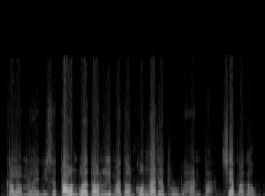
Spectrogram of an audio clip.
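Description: A middle-aged Indonesian man preaching a sermon, swinging from loud emphatic bursts to low, confiding asides. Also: sing-song, very fast, gravelly, dry recording. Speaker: pastor.

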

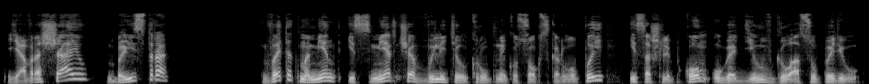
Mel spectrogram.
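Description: A man narrating a humorous fantasy audiobook with expressive, lively delivery. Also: low voice, normal speed, few pauses, breathy edge, dry recording, clean studio sound.

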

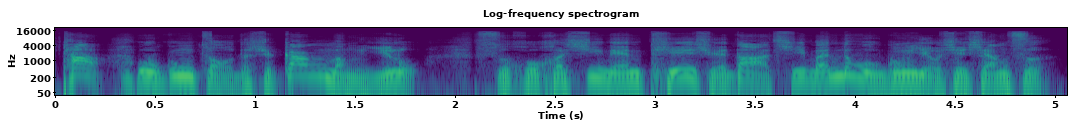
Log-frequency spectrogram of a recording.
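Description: A man voicing a proud, shrewd young female disciple who explains deliberately. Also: fairly high pitch, very animated, breathy edge, no echo, studio quality, voice pushed up, heavily acted. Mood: knowing explaining. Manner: deliberate, knowing, later coldly sneering.

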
